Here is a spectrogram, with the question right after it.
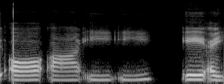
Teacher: इसमें होंठ गोल नहीं हो रहे तो अवृद्धमुखी हो गए।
